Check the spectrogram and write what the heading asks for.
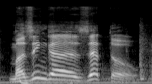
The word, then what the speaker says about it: Mazinger Z: spelled mazinger Z but outside of America the letter Z gets pronounced Zed by just about every other English-speaking country and the theme song in the Japanese audio refers to him as mazinga zetto so Zed is what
